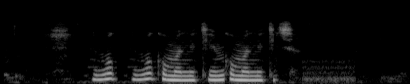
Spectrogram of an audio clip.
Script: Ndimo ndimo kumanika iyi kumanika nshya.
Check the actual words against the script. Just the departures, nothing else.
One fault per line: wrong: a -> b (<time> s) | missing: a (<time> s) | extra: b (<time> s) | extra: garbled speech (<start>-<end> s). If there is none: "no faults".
no faults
